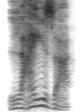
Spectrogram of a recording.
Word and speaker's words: Liza: Auf dem Deckblatt hier steht hinter dem Rollennamen von Madeleine Stolze von Frau Körting handschriftlich vermerkt, Liza, englisch ausgesprochen.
